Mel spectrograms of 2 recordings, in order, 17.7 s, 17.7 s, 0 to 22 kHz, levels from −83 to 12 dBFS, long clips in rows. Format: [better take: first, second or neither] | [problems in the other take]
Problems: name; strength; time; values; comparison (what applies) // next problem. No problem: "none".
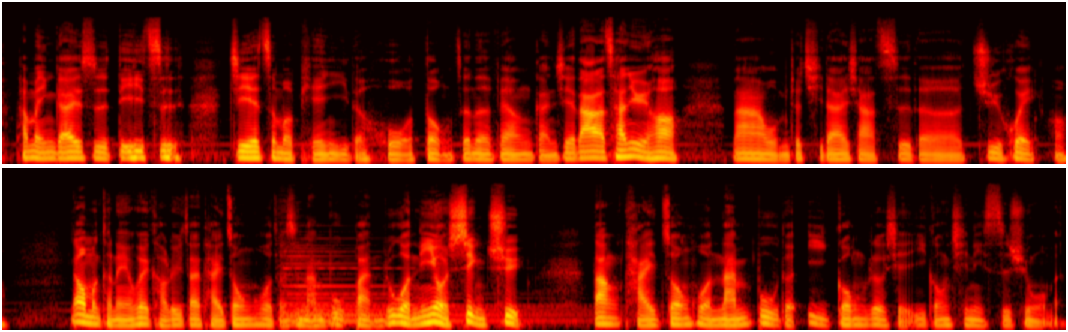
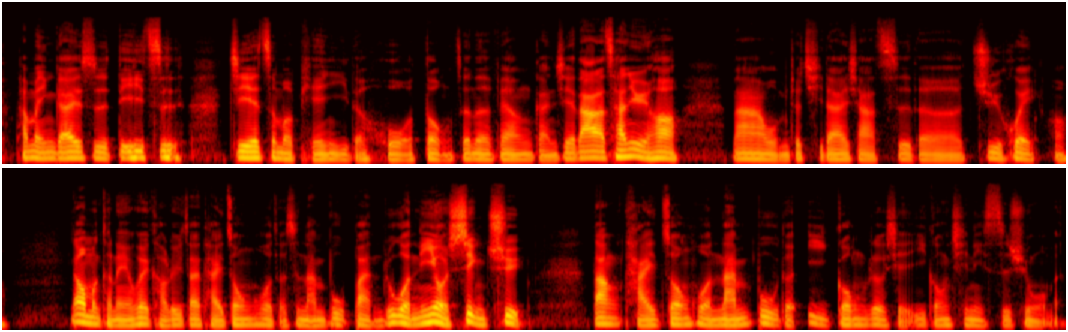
second | background music; noticeable; throughout; 15 dB below the speech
